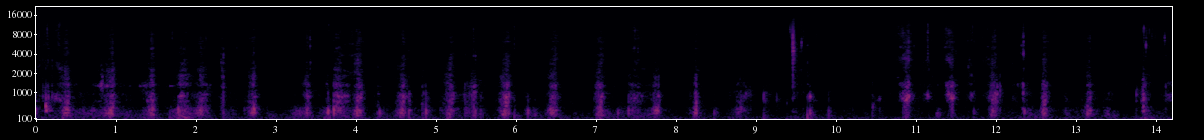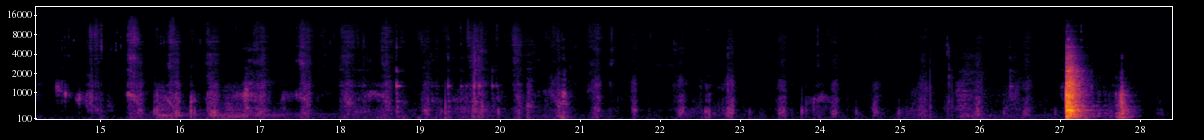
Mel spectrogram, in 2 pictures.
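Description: Close-up chewing of a frozen lemony sponge: soft crunches and mouth clicks come about twice a second, with a denser spell of crunching about halfway through and one much louder sharp crunch near the end.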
